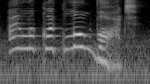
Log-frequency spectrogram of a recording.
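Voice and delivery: put-on boy wailing at mom, high and loud; angry wail. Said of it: "I said angrily".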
